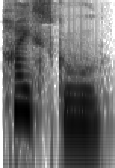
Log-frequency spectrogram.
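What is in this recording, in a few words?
"high school", English, British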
